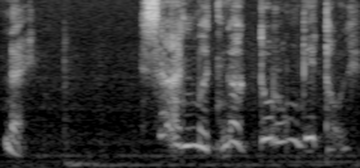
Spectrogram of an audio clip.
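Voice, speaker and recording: A woman's voice: very high-pitched, expressive, slow pace, a little mellow, full character voice. A woman playing the caring rural wife of an old herdsman in an Ilocano radio drama.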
